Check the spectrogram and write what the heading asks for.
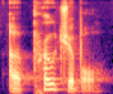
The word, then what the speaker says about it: approachable: he's very approachable pronunciation approachable the first syllable is a relaxed uh sound like cup and up and the second vowel is the long o like know and go together approach approachable approach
